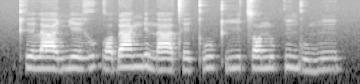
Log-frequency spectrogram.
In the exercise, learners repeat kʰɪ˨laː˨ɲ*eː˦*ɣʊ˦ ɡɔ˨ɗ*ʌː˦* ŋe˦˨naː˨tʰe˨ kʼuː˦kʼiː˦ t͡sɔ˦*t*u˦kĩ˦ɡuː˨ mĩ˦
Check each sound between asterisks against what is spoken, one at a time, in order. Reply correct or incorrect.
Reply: incorrect, incorrect, incorrect

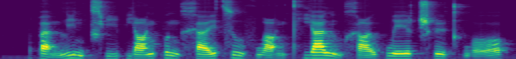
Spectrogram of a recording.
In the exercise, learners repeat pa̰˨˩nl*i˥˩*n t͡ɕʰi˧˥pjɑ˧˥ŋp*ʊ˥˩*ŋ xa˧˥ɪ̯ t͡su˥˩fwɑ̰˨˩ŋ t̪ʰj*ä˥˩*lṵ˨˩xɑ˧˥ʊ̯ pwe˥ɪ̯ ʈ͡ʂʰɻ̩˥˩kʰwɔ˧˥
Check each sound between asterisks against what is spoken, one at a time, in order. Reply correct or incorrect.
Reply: correct, correct, incorrect

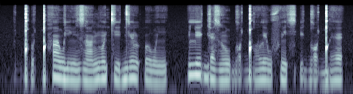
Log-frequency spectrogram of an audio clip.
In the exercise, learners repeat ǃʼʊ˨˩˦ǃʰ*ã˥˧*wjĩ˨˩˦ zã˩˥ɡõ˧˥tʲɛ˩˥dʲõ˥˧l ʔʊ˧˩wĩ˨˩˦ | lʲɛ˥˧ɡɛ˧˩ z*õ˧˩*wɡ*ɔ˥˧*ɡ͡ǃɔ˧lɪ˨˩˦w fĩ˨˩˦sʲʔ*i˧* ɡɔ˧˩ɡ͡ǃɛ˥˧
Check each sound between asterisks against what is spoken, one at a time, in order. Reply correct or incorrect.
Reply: correct, correct, incorrect, incorrect

